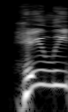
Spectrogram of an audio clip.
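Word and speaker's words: Hailie: And our next auto, Haley Deegan, or Hallie Deegan. I've heard it pronounced both ways, spelled this way, so we'll cover our bases with both.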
